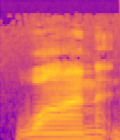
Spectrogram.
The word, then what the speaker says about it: Juan: Spoonerize that, and you get Juan Jane, both starting with J, but those J's are pronounced differently.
